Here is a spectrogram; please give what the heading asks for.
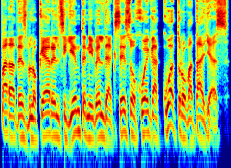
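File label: Spanish Speech; Access Level Unlock; World Of Warships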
